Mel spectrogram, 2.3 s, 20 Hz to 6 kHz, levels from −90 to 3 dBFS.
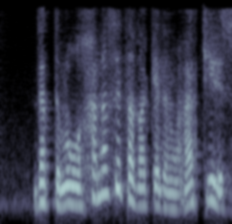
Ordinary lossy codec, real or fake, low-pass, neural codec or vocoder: AAC, 24 kbps; fake; 5.4 kHz; codec, 16 kHz, 1.1 kbps, Voila-Tokenizer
